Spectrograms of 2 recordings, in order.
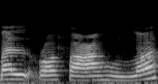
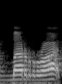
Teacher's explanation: Selanjutnya pada bab mutaqaribain ada bacaan yang tetap dibaca izhar. Pada bacaan bal rafa'ahullah tidak dibaca barra tetapi tetap bal ra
